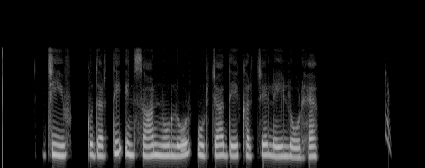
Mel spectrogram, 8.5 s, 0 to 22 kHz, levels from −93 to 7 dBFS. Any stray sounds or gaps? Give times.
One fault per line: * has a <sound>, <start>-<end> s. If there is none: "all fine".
* has a chirp, 7.7-7.8 s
